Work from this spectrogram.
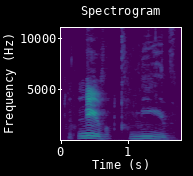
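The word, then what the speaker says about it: Niamh: Uh um ne bright, radiant, or luminous.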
